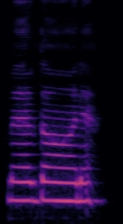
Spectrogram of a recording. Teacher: mərdanə sözündə ikinci hecada bir dənə uzun tələffüz olunan sait olduğunu gördük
